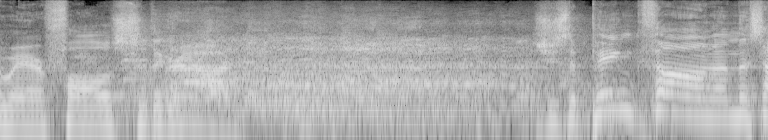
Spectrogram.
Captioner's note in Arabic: ضحك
